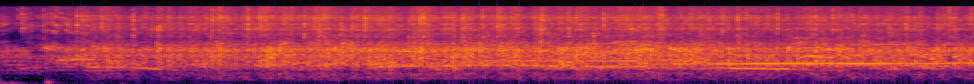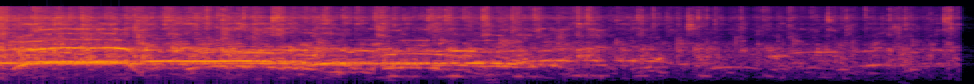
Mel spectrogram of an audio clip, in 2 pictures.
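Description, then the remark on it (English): A large crowd cheers and claps loudly for nearly ten seconds after the St. Louis City Council votes to end its mask mandate, with whoops and raised voices rising above steady applause before it begins to fade at the end. “It's do you guys hear those cheers? I love it.”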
